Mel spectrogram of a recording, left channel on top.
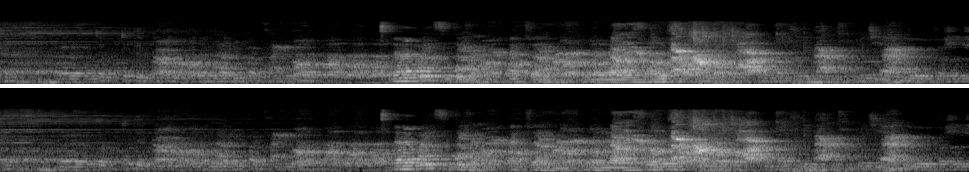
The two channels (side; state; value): both; normal; correlation 0.14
